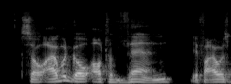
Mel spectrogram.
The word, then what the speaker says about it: Allt-a-Bhainne: Distillery 108, which is Allt-a-Bhainne. That's how I say it. Some people say Allt-a-Bhainne. It's ALLT-A-BHAINNE, and the BH, like in Bunnahabhain, is a V sound. So I would go Allt-a-Bhainne if I was pronouncing it.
